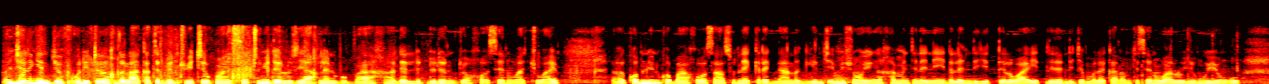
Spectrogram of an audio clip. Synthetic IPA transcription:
ɟəɾŋinɟəfoditɛːɾdɐlakatɾvɛntwitəpɔjsɛtsuɲudɛlːuz̬ijaxlɛnbubaːxdɛlːit̚dulɛnɟɔxsɛnwat͡ʃːuwajkɔmninkɔbaːxɔsaːsunɛkːɾɛk̚daːndɐk̚jəncemisiɔ̃njiŋɡɐxɐmintinɛnidɐlɛndijit̚dɛlwaːjit̚dilendiɟəmːɐlɛkːɐnɐmcisɛnwalːujəŋɡujəŋɡu

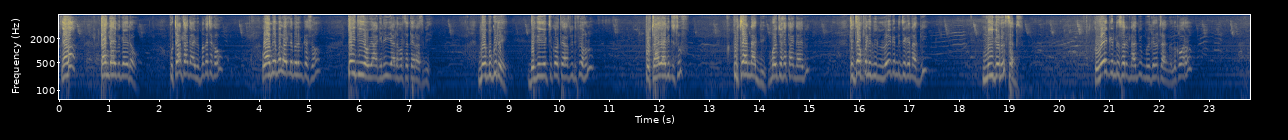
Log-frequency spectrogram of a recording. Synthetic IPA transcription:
ja | taŋɡajbiŋɡajdaw | putantaŋɡajbimaɡat͡ʃekaw | waːmemaladlebɐnenkaso | tajd͡ʒijawjaɡinijadɐfaɾsateɾasbi | mebuɡude | deŋɡɐjek̚t͡ʃikoːteɾas̬bidifexlu | puɾtaːjaɡid͡ʒisuf | puɾtanat̚bimod͡ʒoxetaŋɡaːjbi | tɐd͡ʒapːɐnɐɲinloːjɡəndid͡ʒikenat̚bi | mujɡɐnɐsed | loːjɡəndis̬oɾinad̚bimujɡɐnɐtaŋɡɐlukɐwaɾal

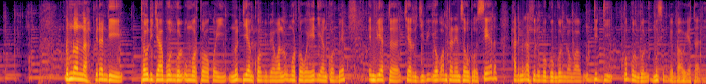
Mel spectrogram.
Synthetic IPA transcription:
ɗumɗɔnːabiɗandi | tawdid͡ʒabɔlŋɡɔlumːɔɾtɔkɔjnodːijaŋkɔɓɛbɛwalːaumːɔɾtɔkɔjheɗijankɔɓɛ | ʔɛnbijatːat͡ʃɛɾnɔd͡ʒibijɔɓamtanɛnsawtɔ̰sɛɗa | hadmiɗaɾtuɗɛɓɔɡːɔŋɡɔlŋɡamwawduudːidːiɓɔɡːɔlŋɡɔlmusilbɛ̰mba̰w̰ja̰ta̰ɗɛ

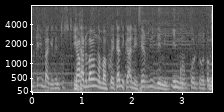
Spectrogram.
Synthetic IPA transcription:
keibaɡetentuskakanibafaŋɡambafukkad͡ʒikaneseɾvisdemininmomkontuko

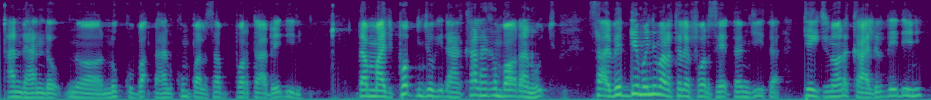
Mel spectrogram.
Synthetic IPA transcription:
handɛhandɛnukːubaɗːɔhankumpalasabpɔɾtabeɗini | damːad͡ʒipoɓːid͡ʒoɡiɗahankalhakambawɗanhut͡ʃːu̥ | sawedːimaɲimaɾatɛlɛfɔnsɛtːand͡ʒitateɡitinɔnaka̰liɾɗɛɗini

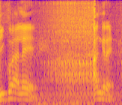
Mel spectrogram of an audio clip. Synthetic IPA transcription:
ikojalɛjɛ | aŋɡɪɾɛ

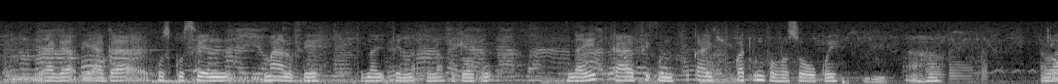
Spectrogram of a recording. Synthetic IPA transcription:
jaɡa̰ja̰ɡakuskusfɛnmalɔfɛ | tanatɛnatɛnafutɔɾu | ndajitkafiʔunfkafukatunfɔfasɔkɔj | a̰ɦa

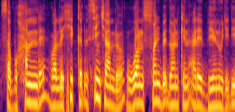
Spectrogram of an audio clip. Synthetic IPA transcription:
sabuhandɛwalːahikːaɗɔsiɲt͡ʃanɗɔwɔnsɔɲbɛɗɔnkɛnʔaɾɛbenuːd͡ʒiɗiɗ

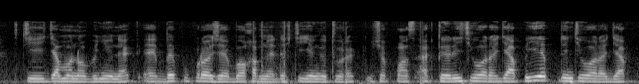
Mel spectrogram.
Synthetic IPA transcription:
ciɟɐmɐnɔbiɲunɛkɛbɛpːupɾɔʒɛbɔːxɐmnɛdɛfcijəŋɡətuɾɛk̚uʃɔpãnsɐ̰k̚təːɾiciwɔɾɐɟapːjep̚dɐɲciwɔɾɐɟap̚

